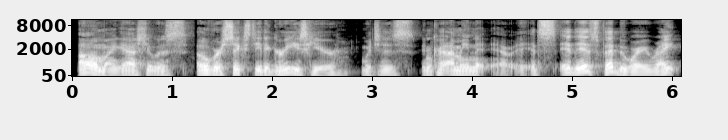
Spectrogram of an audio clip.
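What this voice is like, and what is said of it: Voice sounds like he has a cold. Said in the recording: “I've got a little bit of a cold”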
